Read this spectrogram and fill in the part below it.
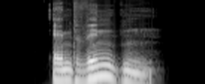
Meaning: to wrest
- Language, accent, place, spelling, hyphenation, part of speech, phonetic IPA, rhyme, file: German, Germany, Berlin, entwinden, ent‧win‧den, verb, [ɛntˈvɪndn̩], -ɪndn̩, De-entwinden.ogg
